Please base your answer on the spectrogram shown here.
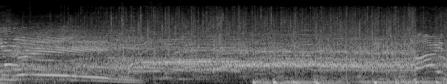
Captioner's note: cheers and applause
